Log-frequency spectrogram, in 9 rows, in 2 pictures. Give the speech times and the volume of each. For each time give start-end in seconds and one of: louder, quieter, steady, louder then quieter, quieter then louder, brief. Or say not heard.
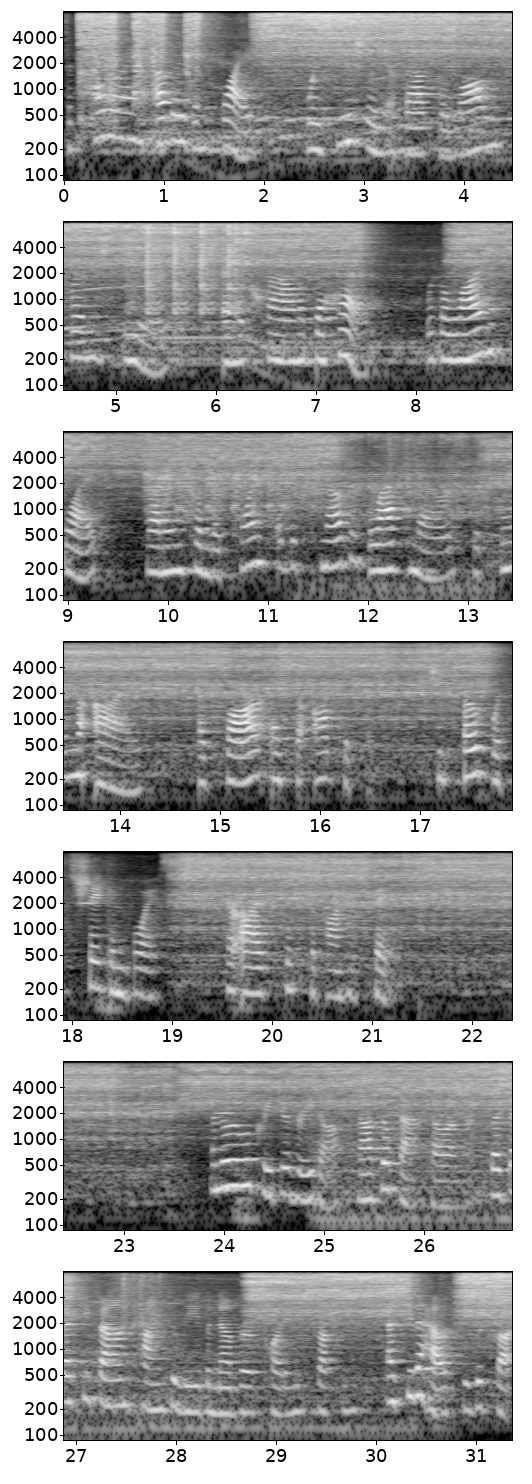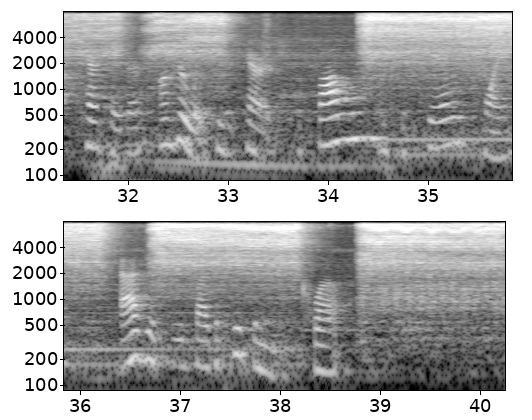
0.0-21.6 steady
23.9-38.8 steady.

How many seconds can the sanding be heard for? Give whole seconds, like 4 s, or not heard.
not heard.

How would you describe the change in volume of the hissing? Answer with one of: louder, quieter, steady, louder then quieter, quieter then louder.
quieter then louder.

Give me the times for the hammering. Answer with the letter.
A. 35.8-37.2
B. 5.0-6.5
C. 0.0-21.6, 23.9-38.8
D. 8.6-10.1
B.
